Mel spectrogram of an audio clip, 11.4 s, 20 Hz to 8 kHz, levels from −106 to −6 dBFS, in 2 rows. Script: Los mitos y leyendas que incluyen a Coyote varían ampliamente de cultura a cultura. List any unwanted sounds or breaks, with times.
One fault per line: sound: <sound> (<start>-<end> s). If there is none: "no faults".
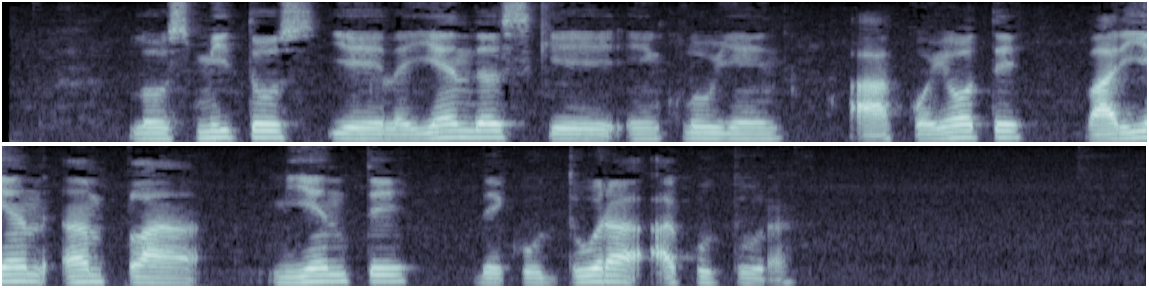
no faults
